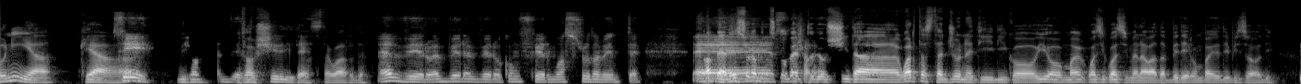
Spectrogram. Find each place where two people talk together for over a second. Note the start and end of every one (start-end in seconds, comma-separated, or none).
7.0-8.3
